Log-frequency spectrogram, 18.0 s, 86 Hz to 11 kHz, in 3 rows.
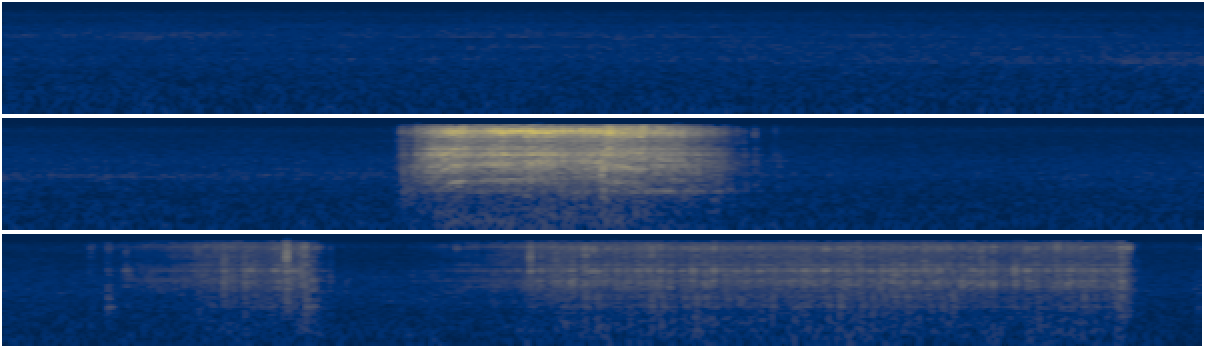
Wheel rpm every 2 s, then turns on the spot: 0, 0, 0, 0, 100, 0, 0, 10, 20.
14-18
